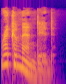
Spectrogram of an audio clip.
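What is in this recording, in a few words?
"recommended", British English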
